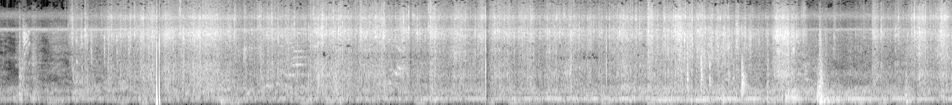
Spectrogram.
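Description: Leaves rustle as a hand brushes through a fruit tree's branches.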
